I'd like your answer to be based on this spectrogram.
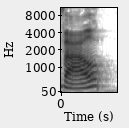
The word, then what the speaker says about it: Wall: Kim Val, it's spelt Wall, but it was pronounced Val quite a lot.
